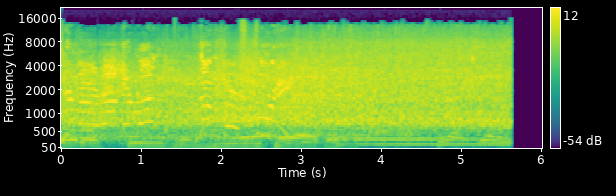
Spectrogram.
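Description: Ballpark crowd cheering a home run, with voices and music mixed in. Steady held notes come in about halfway, and the sound cuts off suddenly near the end.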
